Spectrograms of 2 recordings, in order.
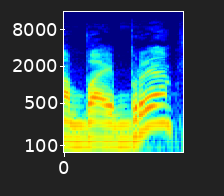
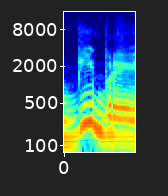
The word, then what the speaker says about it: Bybre: Если вы посмотрите здесь на суппорте, так и написано Bybre. Это читается именно так, не Bibre или еще что-то. То есть сделано Brembo, by Brembo.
